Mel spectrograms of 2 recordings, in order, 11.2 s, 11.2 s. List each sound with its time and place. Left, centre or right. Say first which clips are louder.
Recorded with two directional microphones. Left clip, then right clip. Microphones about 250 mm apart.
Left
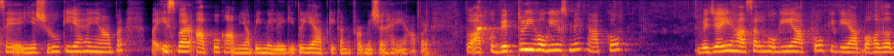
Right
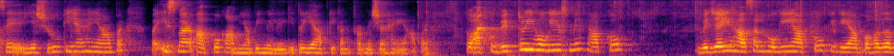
0.0 s speech: left 2 dB; left
8.8 s speech: left 1 dB; left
